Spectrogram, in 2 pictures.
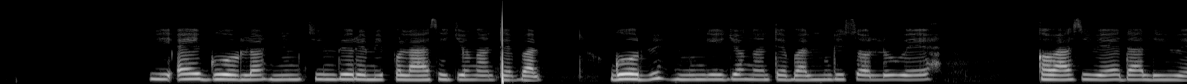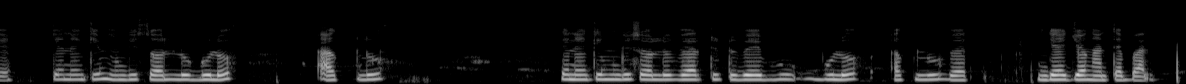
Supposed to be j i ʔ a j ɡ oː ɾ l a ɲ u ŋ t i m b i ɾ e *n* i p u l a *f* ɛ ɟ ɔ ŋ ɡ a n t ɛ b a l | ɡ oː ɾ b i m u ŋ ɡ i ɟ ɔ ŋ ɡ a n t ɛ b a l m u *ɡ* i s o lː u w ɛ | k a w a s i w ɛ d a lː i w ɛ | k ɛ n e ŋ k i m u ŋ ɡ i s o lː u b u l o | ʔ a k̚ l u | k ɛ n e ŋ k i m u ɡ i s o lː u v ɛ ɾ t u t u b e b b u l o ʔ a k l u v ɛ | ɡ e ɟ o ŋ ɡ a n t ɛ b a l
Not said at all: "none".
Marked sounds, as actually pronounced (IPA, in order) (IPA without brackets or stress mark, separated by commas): m, s, ɡ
